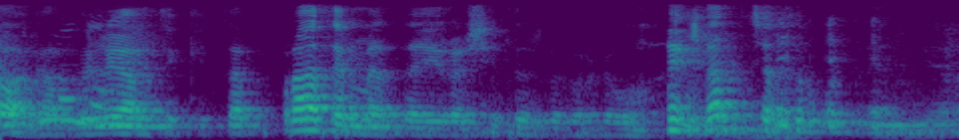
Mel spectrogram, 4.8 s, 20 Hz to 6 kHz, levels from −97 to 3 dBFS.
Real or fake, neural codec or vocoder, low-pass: real; none; 5.4 kHz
